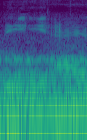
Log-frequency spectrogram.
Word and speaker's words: Bea: I think it's Bea, or B is here actually, but it's spelled B-E-A, so I say Bea or something, I don't know.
